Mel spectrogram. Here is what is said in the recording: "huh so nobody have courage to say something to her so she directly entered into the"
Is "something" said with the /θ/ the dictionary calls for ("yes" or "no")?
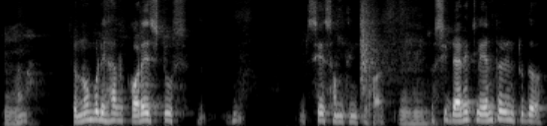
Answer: no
